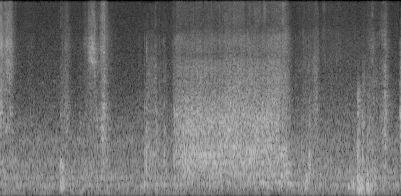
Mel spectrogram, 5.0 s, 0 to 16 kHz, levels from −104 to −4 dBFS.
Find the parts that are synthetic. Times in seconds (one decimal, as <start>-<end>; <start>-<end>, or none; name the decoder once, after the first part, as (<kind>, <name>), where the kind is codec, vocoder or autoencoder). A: 0.0-1.9 (vocoder, BigVGAN v2)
